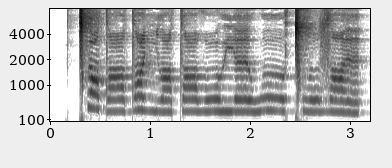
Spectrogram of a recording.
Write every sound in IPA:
ǀʰ ɯ dˤ ɛː dˤ u ɲ ɤː tˤ ɛː ðˤ uː j ɛː w ɤː ǀʰ uː zˤ ɛ

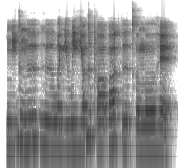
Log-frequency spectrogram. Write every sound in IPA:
ŋ i ɡ ɯ ŋ ɯ | ɦ ɯː w ɤ mʲ u w i vʲ ɔ ɡ ɯ pʼ ɔː p ɔ t͡sʼ ɯː kʰ o ŋ oː ɦ ɛ

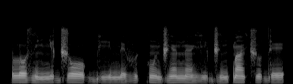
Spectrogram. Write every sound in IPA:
l o˦ z ĩ˨ ɲ ə˦ d͡ʒ oː˦˨ ɡ͡b iː˨ n e˨ v ɨ˦ k ũ˦˨ d͡ʒ ɛ̃˦ n ɛ̃˧ ɣ i˨ d͡ʒ ĩ˨˦ k͡p ã˦ t͡ʃ u˧ d e˧

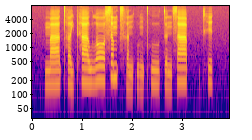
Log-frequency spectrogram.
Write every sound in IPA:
m aː˨˧ t̪ʰ ɐ˨˩ j pʰ aː˨ w l ɔː˧ s ɐ˥ m t͡sʰ ɐ˨˩ n kʷ ɐ˨˩ ŋ pʰ uː˨ t̪ ɵ˨˩ n s aː˥ p̚ | kʰ ɪ˧ k̚

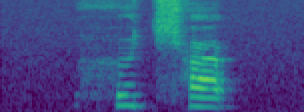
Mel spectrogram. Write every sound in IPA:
h ə˧ t͡ɕʰ a˨ k̚

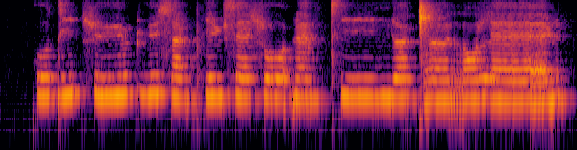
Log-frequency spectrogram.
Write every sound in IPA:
k o d i ʔ ɬ yː ɖʱ y s a ɳ pʰ i ɳ s ɛ ɬ oː ʔ ɳ ɛ̃ f tʰ iː ɲ œ ɡ͡ǀ œː r ɔ ɮ ɛː ɳ

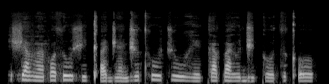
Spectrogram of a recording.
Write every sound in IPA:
ʃ a˦ v ã˨ f ɔ˦ s uː˦ ʃ i˨ kʼ a˨ d͡ʒ ã˨ d͡ʒ o˦ tʰ uː˦ t͡ʃ uː˦˨ ɣ eː˨ k a˦ p a˦ ɣ ʊ˦ d͡ʒ i˨˦ k oː˨ t͡s ʊ˦˨ kʼ oː˦

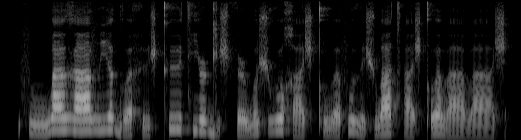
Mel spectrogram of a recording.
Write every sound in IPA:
f uː˩ w a˥ ɐ̯ ɣ aː˥ v iː˥ ɐ̯ ɡ o˩ ɐ̯ h ɨː˩ ʃ kʰ ɨː˥ tʰ j ə˞˥ ɡ i˩ ʃ θ ə˞˩ w o˥ ʃ ɣ u˥ χ aː˩ ʃ kʼ uː˩ ɐ̯ f u˥ ð ɨ˩ ʃ w aː˥ t͡sʼ aː˩ ʃ kʼ o˥ ɐ̯ β aː˩ β aː˩ ʃ

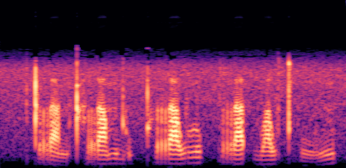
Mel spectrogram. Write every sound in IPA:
t r a˨˩ n kʰ r a˦˥ m d u˨˩ ʔ kʰ r a˦˥ w l u˥˩ k̚ p r a˦˥ t̚ b a˦˥ w tʰ u˩˦ n

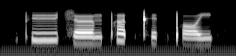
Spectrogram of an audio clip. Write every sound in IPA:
pʰ yː˥ t͡s œː˨ m pʰ ɐ˥ t̚ kʰ ɪ˨˥ k̚ pʰ ɔː˨ j

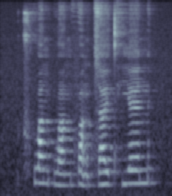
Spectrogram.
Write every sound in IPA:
ʈ͡ʂʰ w ɑ˥˩ ŋ p w ɑ˧˥ ŋ f ɑ̰˨˩ ŋ t͡s a˥˩ ɪ̯ t̪ʰ j ɛ˥ n

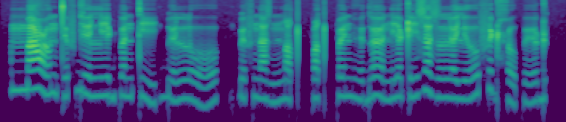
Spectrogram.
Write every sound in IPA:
mː a˦˥ ʕ o˩˧˩ n t̪ ʏ˦˥ f ɡ ɪː˧ lː iː˧ ɖ p œ˧ n t iː˧˩˧ ɡ͡b ʏ˧˩˧ lː oː˧˩˧ | k͡p ʏ˧˩˧ f n a˩˧˩ z nː e˧˩˧ tˤ pː i˩˧˩ tˤ pː ʏː˧ n ɦ ʏ˩˧˩ ɡ œː˥˨ n i˧ ə̯ ʈ i˨˥ z ɐ˥˨ z lː œ˧ lʲ oː˨˥ f ɪ˥˨ ɖ ħ o˧˩˧ p ʏː˨˥ ɖ

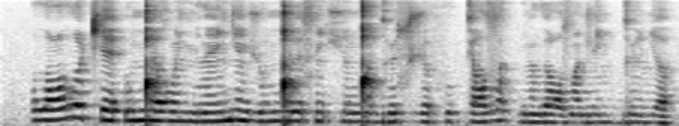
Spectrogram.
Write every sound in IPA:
ðˤ ɨ ðˤ ʉ cʰ e ʔ u ŋ͡ǃ e ʁʷ ẽ ɲ ð ẽ ɟ ẽ ʒ u ŋ͡ǃ ɨ s ĩ ç ɵ ŋ͡ǃ ɐ ɡ ʉ s ʒ ɵ f u k e zˤ ɐ k ɡ ɐ̃ ð ɵ zˤ ɐ̃ ʒ e ʎ ɡ ʉ ʎ ɐ

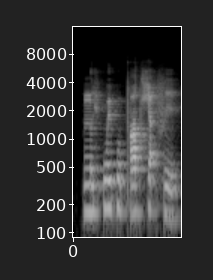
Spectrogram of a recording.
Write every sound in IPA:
n u ç p w y p u pʼ y tˤ ç ʉ ʔ f i

